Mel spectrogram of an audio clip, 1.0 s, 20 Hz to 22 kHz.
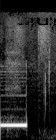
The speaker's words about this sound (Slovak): Ja viem, ale že zvonilo, nie? Že zvoniť zvoní, ale nedvíha, no. Zvoniť môže aj do, do 8, ho necháme.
